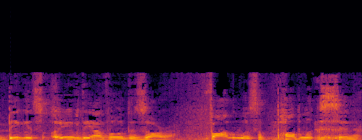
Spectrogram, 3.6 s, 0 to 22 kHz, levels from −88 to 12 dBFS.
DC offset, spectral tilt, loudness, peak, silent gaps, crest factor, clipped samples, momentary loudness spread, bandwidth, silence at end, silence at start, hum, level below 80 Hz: under 0.1%; -5 dB/octave; -16 LUFS; 0 dBFS; none; 16 dB; under 0.1%; 4 LU; 11 kHz; 0 s; 0 s; none; -44 dBFS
